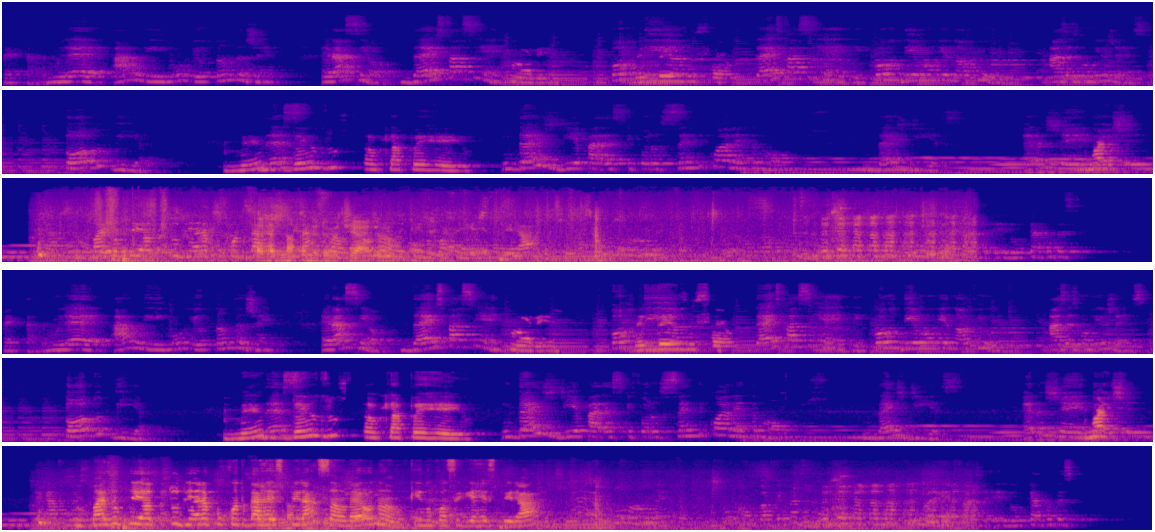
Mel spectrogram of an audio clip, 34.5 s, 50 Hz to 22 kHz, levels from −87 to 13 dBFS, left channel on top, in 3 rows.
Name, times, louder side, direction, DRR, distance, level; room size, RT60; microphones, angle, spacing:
voice 1, 0.0-2.7 3.2-5.2 6.1-6.8 7.4-10.0 10.5-11.4 12.1-13.0 14.1-14.5 16.5-19.3 20.1-21.0 21.7-22.9 23.3-24.0 27.3-27.7 28.7-29.8 30.1-31.6 32.0-33.7, right 2 dB, 55° right, 2.9 m, -43 dB
Guitar, 5.0-12.5, right 1 dB, 10° right, 0.9 m, -51 dB
voice 2, 5.1-5.6 6.3-7.3 13.7-16.2 22.3-22.6 23.7-28.5, right 9 dB, 80° right, 0.3 m, -27 dB
sound 1, 18.9-29.1, left 2 dB, 30° left, 0.5 m, -46 dB
sound 2, 23.3-32.8, left 5 dB, 80° left, 0.5 m, -32 dB
18.0 x 6.1 x 3.1 m
head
